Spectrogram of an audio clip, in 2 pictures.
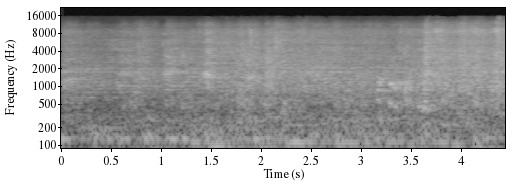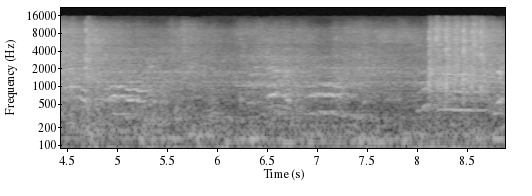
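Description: Water splashes and laps, echoing.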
